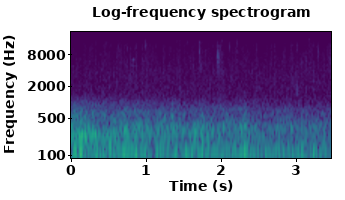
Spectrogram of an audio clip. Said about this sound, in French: Au bord du lac Léman, la pluie est incessante. L'atmosphère est humide, lugubre.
